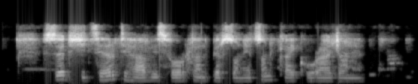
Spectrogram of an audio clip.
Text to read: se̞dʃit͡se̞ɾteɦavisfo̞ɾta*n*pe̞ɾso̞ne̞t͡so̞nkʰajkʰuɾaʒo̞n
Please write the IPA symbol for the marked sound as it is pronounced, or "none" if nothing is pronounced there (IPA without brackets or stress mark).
n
